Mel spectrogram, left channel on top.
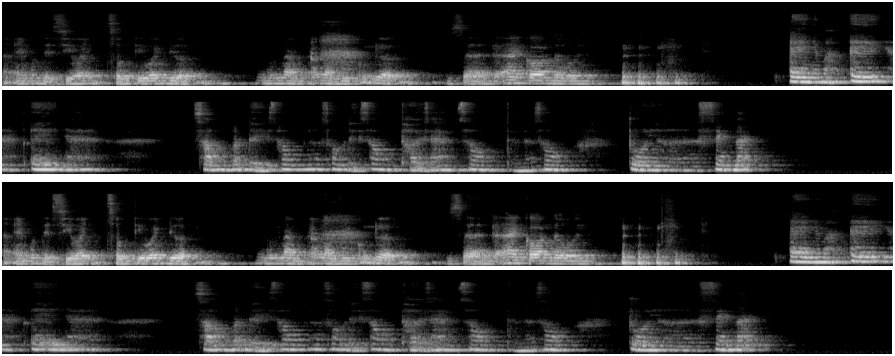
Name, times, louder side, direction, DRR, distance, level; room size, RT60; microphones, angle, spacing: voice 1, 0.0-6.8, right 2 dB, 45° right, 6 dB, 1.0 m, -19 dB
voice 2, 3.2-3.5 7.9-10.0 10.9-14.7 15.2-16.4, left 2 dB, 75° left, 2 dB, 1.7 m, -19 dB
7.1 x 5.6 x 4.6 m, 0.63 s
head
